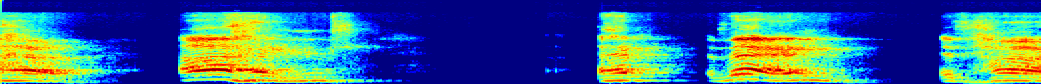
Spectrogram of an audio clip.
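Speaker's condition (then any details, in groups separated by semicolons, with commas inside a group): Dystonia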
